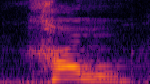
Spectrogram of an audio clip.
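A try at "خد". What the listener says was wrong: না, এটা হবে কি খদ। এটা দাল তো, তাই না?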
